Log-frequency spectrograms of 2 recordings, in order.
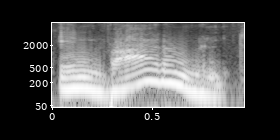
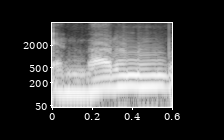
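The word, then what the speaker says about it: environment: এনভায়রনমেন্ট, এর উচ্চারণটা একটু দেখবেন, আমরা অনেকে এনভায়রনমেন্ট বলে, ইটস নট লাইক দ্যাট।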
